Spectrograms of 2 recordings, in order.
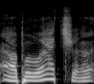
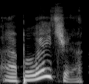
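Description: First: It is said with the local pronunciation. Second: It is said with a nonlocal pronunciation. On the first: This is how people from the region say it. The speaker calls it right. "I am going to say Appalachia" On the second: This is how outsiders say it. The speaker calls it wrong. "and not Appalachia"

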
